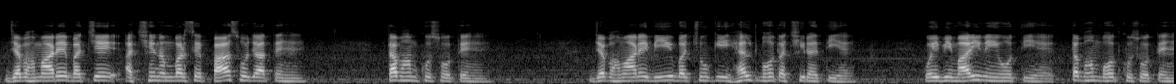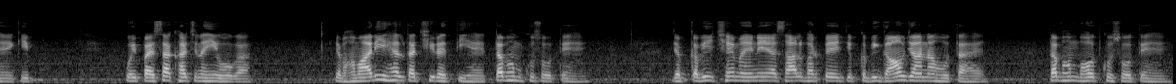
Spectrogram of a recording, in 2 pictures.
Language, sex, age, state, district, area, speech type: Urdu, male, 30-45, Uttar Pradesh, Balrampur, rural, spontaneous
